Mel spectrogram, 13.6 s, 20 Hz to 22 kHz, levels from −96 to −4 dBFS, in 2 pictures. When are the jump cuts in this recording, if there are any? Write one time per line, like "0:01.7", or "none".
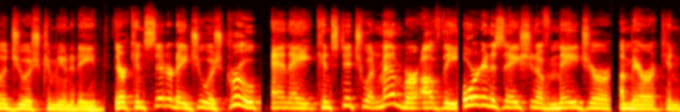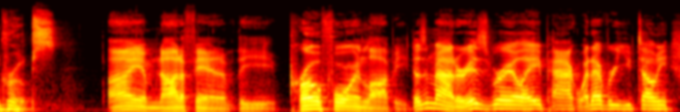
0:01.0
0:02.7
0:04.6
0:06.1
0:07.3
